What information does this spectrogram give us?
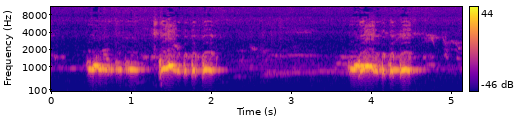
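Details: Midday exchange between local zebra doves. Three quick staccato coo phrases are heard, the first two back to back and the third after a quiet gap of about one and a half seconds, each with a rolling, rippling texture.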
